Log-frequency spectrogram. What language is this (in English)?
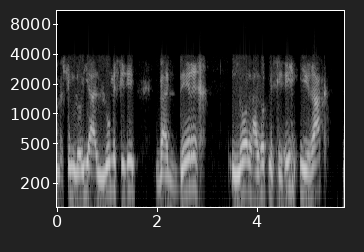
Hebrew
